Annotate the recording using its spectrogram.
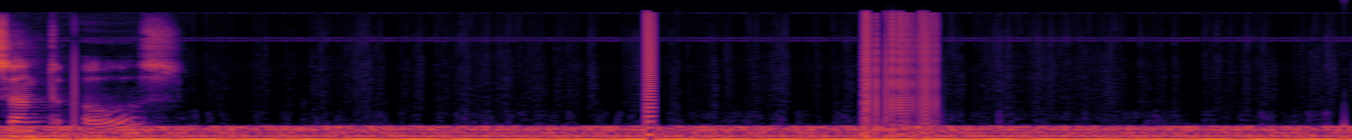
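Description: Low, droning game music hums steadily.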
